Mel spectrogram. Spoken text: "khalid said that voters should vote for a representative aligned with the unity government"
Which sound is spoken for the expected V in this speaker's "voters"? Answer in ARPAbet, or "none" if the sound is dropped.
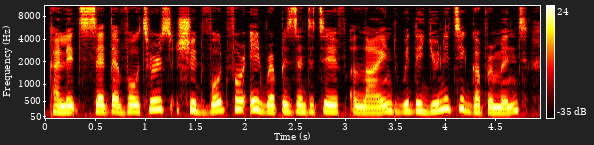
V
